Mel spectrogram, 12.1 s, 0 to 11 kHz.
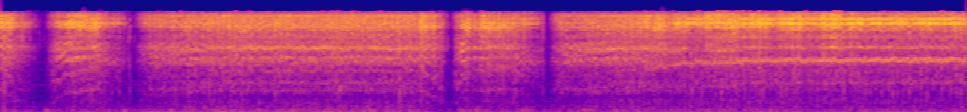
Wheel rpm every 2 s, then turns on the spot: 80, 170, 170, 110, 210, 230.
none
